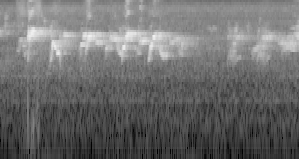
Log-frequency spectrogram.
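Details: Red-whiskered bulbul delivering a rapid rolling warble of clear whistled notes, easing off and then resuming more softly.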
